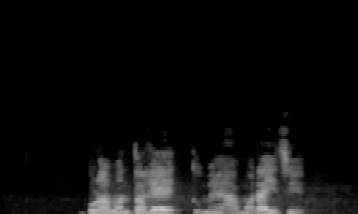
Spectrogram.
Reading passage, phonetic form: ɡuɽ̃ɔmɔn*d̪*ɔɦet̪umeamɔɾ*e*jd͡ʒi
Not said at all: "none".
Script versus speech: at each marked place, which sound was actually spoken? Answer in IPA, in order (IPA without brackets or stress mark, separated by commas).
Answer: t̪, a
